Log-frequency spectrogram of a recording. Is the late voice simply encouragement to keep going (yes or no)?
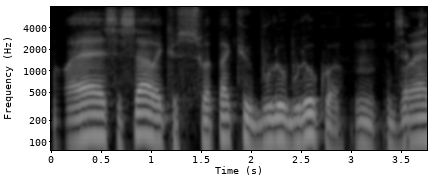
no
